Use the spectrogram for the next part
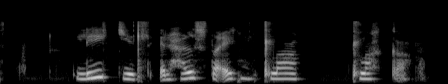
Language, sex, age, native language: Icelandic, male, 10, Icelandic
